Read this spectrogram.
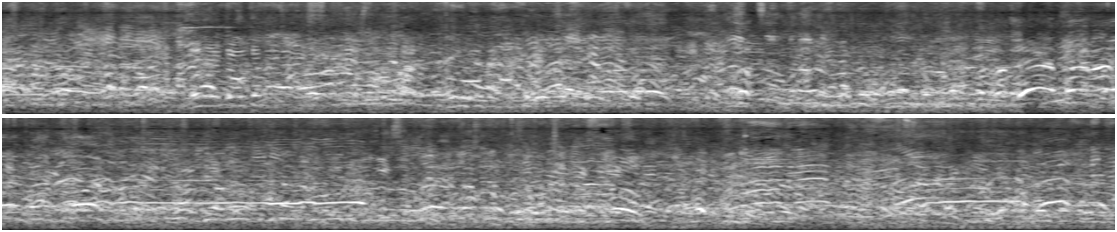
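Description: A man shouts a slogan close by.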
